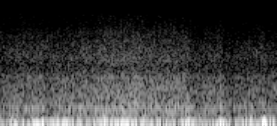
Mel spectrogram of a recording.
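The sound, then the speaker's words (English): Steady rushing surf of ocean waves breaking on a shore below cliffs on a sunny day fills the air with a broad, continuous roar, mixed with low, blustery wind buffeting the microphone. No one speaks. “I'm just gonna try and get some of these waves. These waves are really good.”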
